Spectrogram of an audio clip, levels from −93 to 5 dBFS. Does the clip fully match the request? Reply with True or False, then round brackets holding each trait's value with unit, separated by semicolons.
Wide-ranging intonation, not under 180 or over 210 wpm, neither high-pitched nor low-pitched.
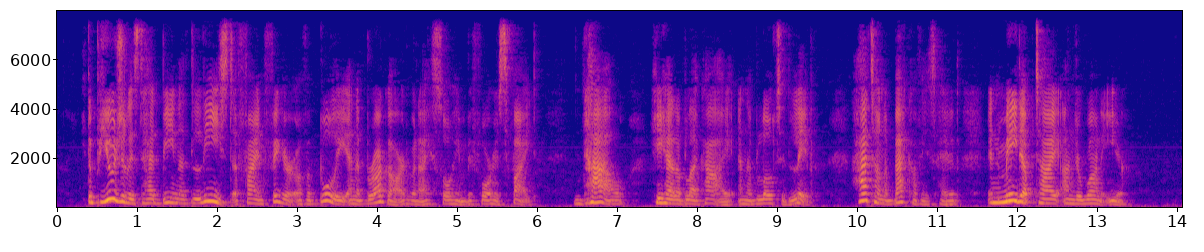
True (5.8 semitones; 195 wpm; 165 Hz)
